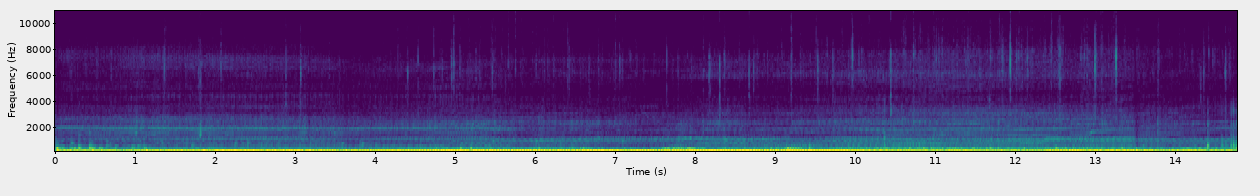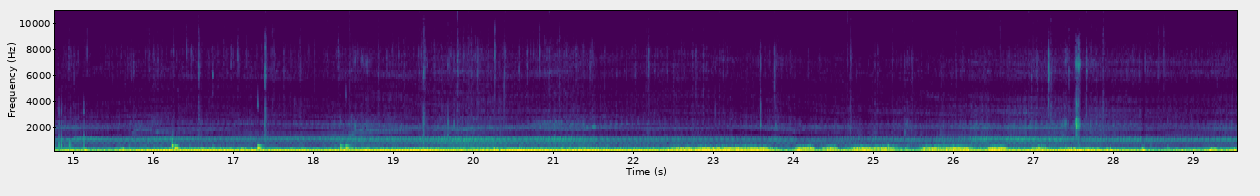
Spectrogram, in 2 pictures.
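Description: A boat's engine and propeller heard underwater: a steady low drone with an even hum, turning rougher and more uneven near the end.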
